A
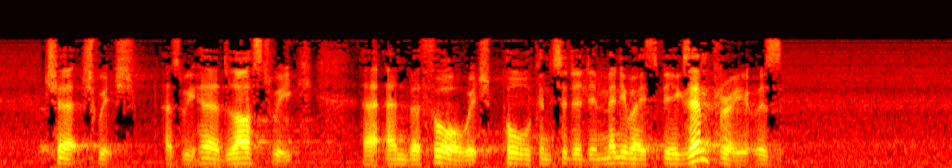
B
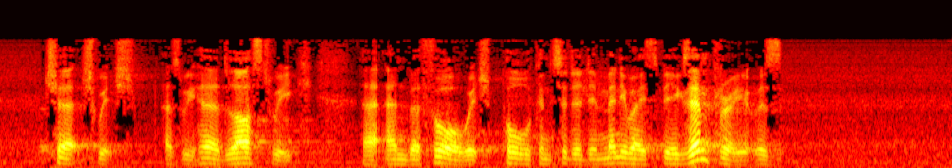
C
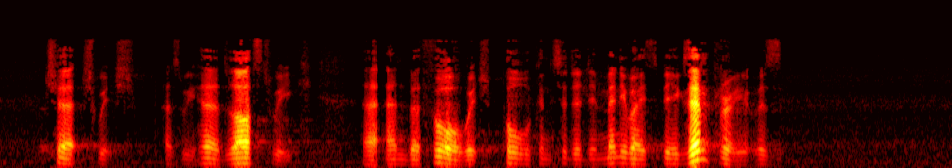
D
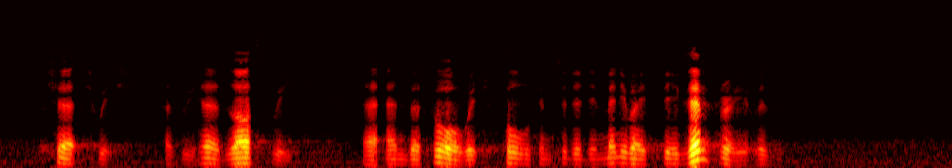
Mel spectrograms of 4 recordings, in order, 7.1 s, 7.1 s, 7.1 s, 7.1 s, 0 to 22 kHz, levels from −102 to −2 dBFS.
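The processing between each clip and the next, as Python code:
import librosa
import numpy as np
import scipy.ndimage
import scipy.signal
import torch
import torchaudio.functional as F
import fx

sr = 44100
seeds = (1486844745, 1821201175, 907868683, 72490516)

y1 = x
y2 = fx.upward_expand(y1, sr, threshold_db=-33.0, expansion=2.5)
y3 = scipy.signal.lfilter(np.full(41, 1.0 / 41), 1.0, y2)
y3 = y3 * 10.0 ** (2.0 / 20.0)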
